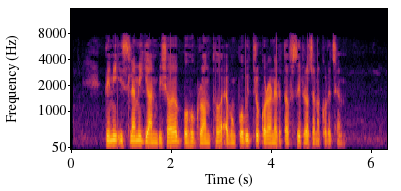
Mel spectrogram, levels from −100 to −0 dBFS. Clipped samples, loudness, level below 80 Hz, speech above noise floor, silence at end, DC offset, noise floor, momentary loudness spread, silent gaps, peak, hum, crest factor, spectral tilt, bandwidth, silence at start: under 0.1%; -21 LUFS; -52 dBFS; 40 dB; 0.9 s; under 0.1%; -60 dBFS; 8 LU; none; -2 dBFS; none; 18 dB; -5.5 dB/octave; 8 kHz; 0.7 s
